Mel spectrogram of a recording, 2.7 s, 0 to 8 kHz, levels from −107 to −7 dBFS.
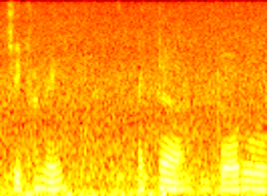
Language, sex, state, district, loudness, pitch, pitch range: Bengali, male, West Bengal, Malda, -19 LUFS, 110 Hz, 80-120 Hz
